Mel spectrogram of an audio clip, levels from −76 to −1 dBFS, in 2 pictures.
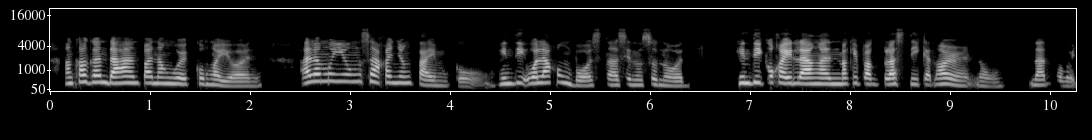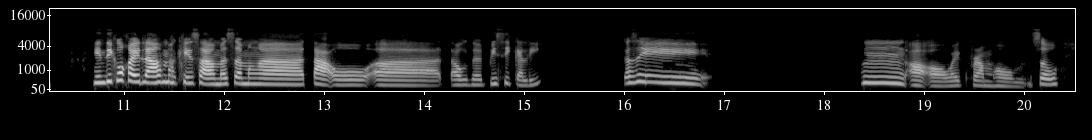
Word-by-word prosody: Ang 285 +1 -3
kagandahan 310 -3 +4
pa 300 - +3
ng 280 -1 -2
work 255 -2 -2
ko 260 -2 -6
ngayon, 180 -5 -5 0.4
alam 370 +5 +4
mo 390 - -3
yung 365 -1 -5
sa'kin 320 -3 0
yung 305 - -10
time 205 -3 -2
ko. 170 +3 -14
Hindi 275 +3 -3
wala 305 +2 +3
akong 320 -6 -6
boss 200 0 -6
na 225 -1 -3
sinusunod. 215 -5 -8 0.5
Hindi 300 +1 +2
ko 315 - 0
kailangan 270 -3 +6
makipagplastikan 255 -3 -2
or 260 -1 +3 0.2
no, 185 -2 -13 0.4
not 225 +1 -3
the 200 - -14
word. 185 - -13 0.4
Hindi 315 +4 +4
ko 420 0 +5
kailangang 340 -3 +8
makisama 260 -5 +3
sa 285 - +1
mga 260 -1 0 0.4
tao, 225 -4 +1
ah, 210 -2 -2
tawag 225 +1 -8
dun, 225 - -11
physically. 260 -3 -9 0.8
Kasi 315 +5 -3 2.2
hmm, 305 -3 -5
oo, 190 -4 -3
work 195 +1 -12
from 200 -2 -5
home. 175 -4 -14
So, 255 -1 -7
260 Hz, 135 wpm, -23 LUFS, 215-300 Hz, 2.2 s, kailangang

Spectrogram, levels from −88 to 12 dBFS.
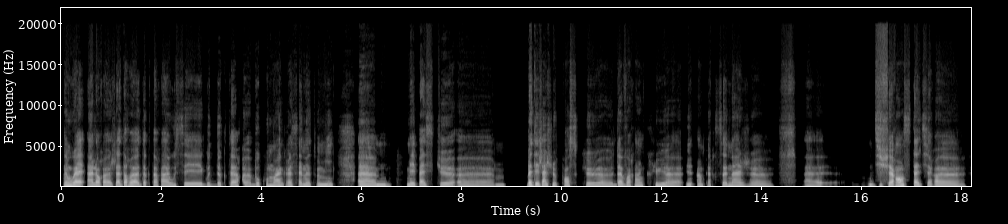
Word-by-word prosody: Ouais, 160 -2 +6
alors, 145 +1 +3
heu, 140 0 +2
j'adore, 160 +7 +2
heu, 155 -3 +5
Doctor 150 0 -2
House 140 +2 -1
et 125 -1 0
Good 140 +1 -9
Doctor, 135 +3 -1
heu, 110 -4 -3
beaucoup 140 +7 -5
moins 155 -1 +2
Grey's 135 -1 -4
Anatomy, 125 +3 -1 0.5
hem, 120 0 +3 0.3
mais 135 +1 +3
parce 125 -2 0
que, 135 -2 -1
hem, 110 0 -6 0.4
bah, 165 +1 +7
déjà 180 +7 +4
je 240 -7 -5 0.2
pense 175 0 -1 0.2
que, 135 - -2 0.5
heu, - - -8
d'avoir 130 +5 +1
inclus, 180 +4 -2
heu, 115 -7 -2
u 130 0 -2
un 130 - -1
personnage, 145 0 -3
heu 115 -1 -6 0.7
heu, 100 -1 -7 0.8
différent. 130 - +5
C'est-à-dire, 140 -8 -1
heu 115 -2 0
135 Hz, 120 wpm, -25 LUFS, 120-150 Hz, 0.8 s, bah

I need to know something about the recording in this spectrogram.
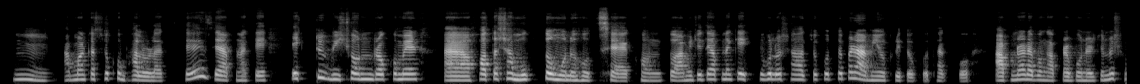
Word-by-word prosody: হুম, 230 -1 -3 0.4
আমার 225 +3 -1
কাছে 245 +1 -3
খুব 260 -3 -3
ভালো 200 -3 +1
লাগছে, 170 +8 -8 0.2
যে - - -1
আপনাকে 200 +1 -5 0.4
একটু 270 +4 -3
ভীষণ 245 +2 +1 0.2
রকমের 245 +1 +4 0.3
আ - - +9 0.3
হতাশা 250 +2 +2
মুক্ত 225 0 -4 0.2
মনে 205 -2 +1
হচ্ছে 180 +1 -3 0.2
এখন। 165 +2 -9 0.2
তো 195 - -6
আমি 180 +3 -2
যদি 230 +1 -2
আপনাকে 235 +1 -4
একটু 235 0 -23
হলেও 245 -1 +1
সাহায্য 225 -1 -4
করতে 245 +1 -4
পারি। 285 - +3
আমিও 195 -1 -3
কৃতজ্ঞ 180 -4 -8
থাকব 170 0 -10 0.5
আপনার 210 +5 0
এবং 205 -1 -5
আপনার 180 +1 -3
বোনের 180 -2 -3
জন্য 205 +4 -4
শু 245 - -18
225 Hz, 185 wpm, -23 LUFS, 185-245 Hz, 0.5 s, আ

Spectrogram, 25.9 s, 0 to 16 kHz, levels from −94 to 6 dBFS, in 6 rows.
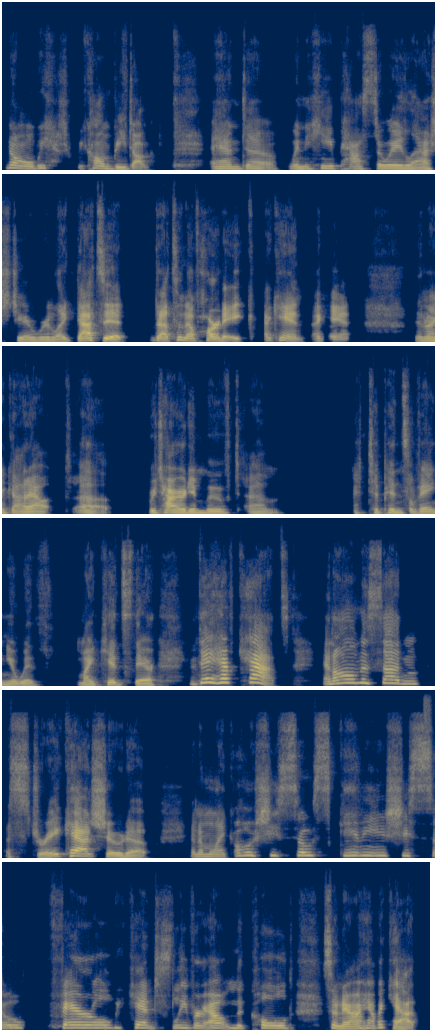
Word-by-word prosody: No, 225 -7 -2
we 225 +3 -6
ha - - -17 0.3
we - - -18
call 225 -2 -4
him 195 - -5
B-Dog, 145 -3 -4 0.6
and, 180 -1 -4
uh, 165 -3 -5
when 175 -1 -5
he 205 +5 -6
passed 175 -1 -9
away 170 -1 +1
last 155 -1 -4
year, 150 +1 -1
we're 160 +1 -2
like, 145 -1 -3
"That's 185 +5 +6
it, 485 - +7 0.3
that's - - +2
enough 195 -5 +1
heartache, 415 -5 +3
I - - -3
can't, - - +1
I - - -2
can't." - - -2 0.6
Then 175 -2 -5
I 170 -1 +2
got 150 -3 -1
out, 145 -1 +1 0.3
uh, - - -3 0.4
retired 165 -1 +5
and 160 -1 +2
moved, 155 0 -2
um, 145 -1 -7 0.8
eh, - - -11
to 175 - -5
Pennsylvania 155 -2 -1
with 145 -1 -3 0.4
my 150 -1 0
kids 185 +5 -2
there, 150 0 +2 0.3
they 370 +12 +4
have 375 +1 +7
cats, 375 -3 +6 0.3
and 240 +3 -1
all 345 +4 +2
of 345 - -3
the 345 -1 +2
sudden, 300 -5 -1 0.2
a - - -11
stray 150 +6 -2
cat 225 0 +6
showed 175 -6 0
up, 145 -2 -1 0.4
and 195 - -6
I'm 195 - -5
like, 195 -1 -6
"Oh, 290 +2 -2
she's 285 0 -6
so 295 -1 -1
skinny, 285 -1 -6
she's 265 -1 -6
so 130 0 -4 0.2
feral, 260 -1 +2
we 250 -1 -8
can't 265 -3 +1
just - - -12
leave 250 -1 -4
her 230 -1 0
out 235 -1 +4
in - - -6
the 225 -1 -2
cold." 230 -3 0 0.3
So 245 - 0
now 190 -2 +6
I 205 - +5
have 230 +2 -1
a 285 - +2
cat, 290 - +3
195 Hz, 185 wpm, -24 LUFS, 160-260 Hz, 0.8 s, it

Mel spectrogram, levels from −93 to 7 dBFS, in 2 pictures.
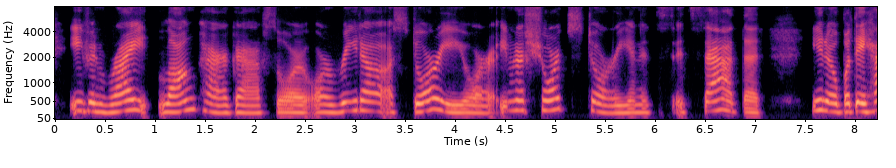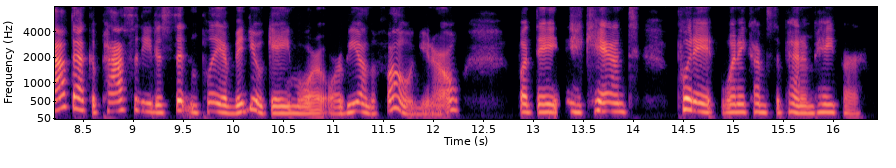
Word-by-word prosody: even 230 -4 0
write 245 +6 +3
long 220 +7 +1
paragraphs 195 - -2
or 100 -1 +1
or 205 - -2
read 240 +5 -1
a 245 -2 0
a 215 - -4
story 225 - +1
or 100 -1 -1
even 260 - -3
a 260 - +3
short 275 +4 -1
story, 195 -5 -2
and 100 0 -2
it's 100 -1 -8
it's 210 - -8
sad 245 -1 +2
that 100 -2 -1 0.5
you 265 +1 +2
know, 230 -3 +3
but 220 0 +2
they 225 -1 +7
have 265 +9 +3
that 280 -4 +4
capacity 235 +4 -2
to 200 0 0
sit 255 +6 +2
and 200 -1 -5
play 235 -3 -1
a 195 - +3
video 210 +4 +1
game 185 0 0
or 95 - -1
or 175 - -5
be 215 +5 0
on 205 -4 -1
the 170 - -8
phone, - - -2
you - - -8
know, 265 0 -3 0.6
but 210 -2 +1
they 210 0 +3
they 210 -2 -1
can't 230 -1 0 0.4
put 285 -3 +7
it 220 -3 +2
when 215 - 0
it 210 -1 -2
comes 205 -3 -3
to - - -6
pen 205 -2 0
and 185 0 -1
paper. 205 - -4
215 Hz, 200 wpm, -19 LUFS, 195-245 Hz, 0.6 s, they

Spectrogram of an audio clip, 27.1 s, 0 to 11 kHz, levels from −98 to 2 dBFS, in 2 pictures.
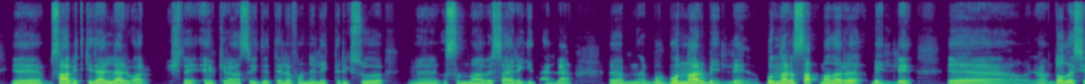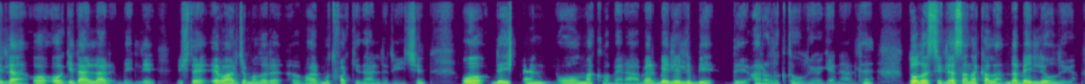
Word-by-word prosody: eee, 125 +1 -1
sabit 145 +2 +4
giderler 130 -1 +3
var. 120 +6 -3 0.3
İşte, 120 +1 -6
ev 115 -2 -4
kirasıydı, 110 0 -5
telefon, 115 0 -4
elektrik, 110 0 -6
su, 115 0 -2 0.3
eee, 110 0 -7
ısınma, 115 -1 -2
vs. 110 - -6 0.3
giderler. 100 -1 -8 0.5
Eee 120 -1 -2
m 120 +1 -8
bu 150 +2 -5
bunlar 160 -8 +5
belli. 90 - -5 0.3
Bunların 155 -2 +4
sapmaları 135 -3 +3
belli. 95 -7 -3 0.4
Eee, 130 -2 +1 1.0
dolayısıyla 160 0 +2
o 135 - 0 0.2
o 155 -2 +1
giderler 125 -4 +2
belli. 105 - -14 0.3
İşte, 140 -2 -3
ev 150 -1 +4
harcamaları 115 -4 0
ı 100 -1 -13
var 120 +5 -4
mutfak 115 -2 -7
giderleri 90 -3 -15
için. 85 0 -11 0.4
O 135 -1 +6
değişken 120 -2 0
olmakla 115 -5 -3
beraber 90 - -6
belirli 130 -3 +3
bir 110 +1 -1 0.2
di 115 -2 -8
aralıkta 100 -2 -9
oluyor 85 -2 -14
genelde. 80 - -13 0.5
Dolayısıyla 150 -1 +7
sana 140 -3 +1
kalan 115 -7 -1
da 170 -3 +2
belli 120 -4 +4
oluyor. 90 -6 -5
120 Hz, 115 wpm, -22 LUFS, 110-135 Hz, 1.0 s, Dolayısıyla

